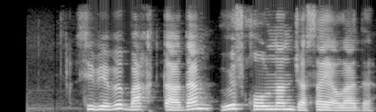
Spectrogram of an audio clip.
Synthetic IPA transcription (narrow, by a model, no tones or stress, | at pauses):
se̞βe̞bɪbɑqə̥t̪ːəɑd̪ɑmwɵz̥qʰo̞lˠənɑnʒɑsɑjɑlˠɑd̪ə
